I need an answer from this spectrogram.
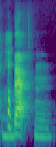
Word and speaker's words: Batten: your last name correctly baton bat like baton i'm so sorry okay so i don't say your name wrong in the live red bull transmission hayley batten that would be the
